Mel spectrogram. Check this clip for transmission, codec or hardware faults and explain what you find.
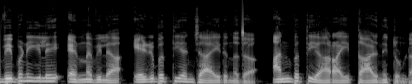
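There's one fault here, a single hardware-side event. At 2.42 s an electrical switching spike hits: a sharp, very brief snap sitting on top of the speech, peaking at roughly -5 dBFS. It's likely a nearby switch or motor arcing, with the audio line picking up that discharge as a sudden click.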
